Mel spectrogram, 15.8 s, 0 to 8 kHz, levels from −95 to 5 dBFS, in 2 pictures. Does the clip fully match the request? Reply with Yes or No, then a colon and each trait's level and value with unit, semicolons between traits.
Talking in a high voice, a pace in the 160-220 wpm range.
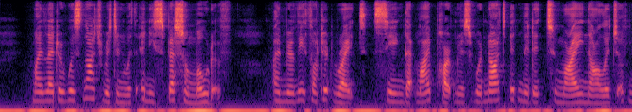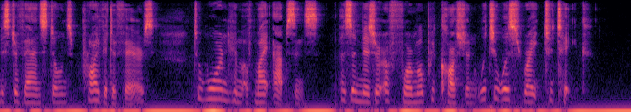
Yes: high, 195 Hz; average, 170 wpm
